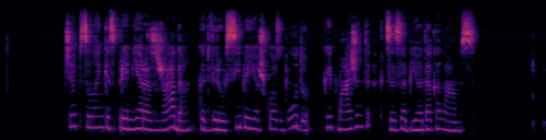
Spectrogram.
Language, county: Lithuanian, Klaipėda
